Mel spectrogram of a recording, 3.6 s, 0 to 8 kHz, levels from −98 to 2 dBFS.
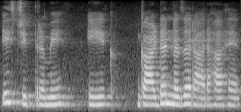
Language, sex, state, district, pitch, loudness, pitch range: Hindi, female, Chandigarh, Chandigarh, 210 Hz, -16 LUFS, 205-220 Hz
